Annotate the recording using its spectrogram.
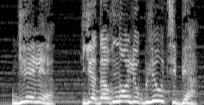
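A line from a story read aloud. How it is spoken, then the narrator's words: Resolved, shouted. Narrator (Russian): Флора, наконец, решилась и прокричала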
